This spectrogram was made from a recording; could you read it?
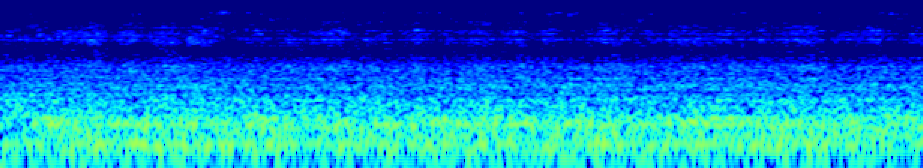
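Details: Central air conditioner air handler, heard in a bedroom and seeming to come from above the closet, gives a constant low droning rumble with a faint hiss and no pitch change; abnormal noise, cause unknown, possible leak questioned.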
